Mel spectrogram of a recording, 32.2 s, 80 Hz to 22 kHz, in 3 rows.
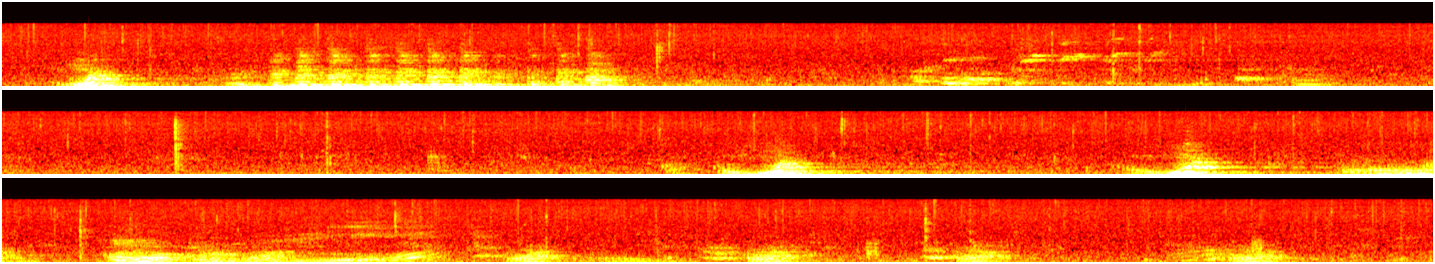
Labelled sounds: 6.8	8.6	humpback whale, 0.78 to 2.0 kHz
22.3	24.4	humpback whale, 0.91 to 2.2 kHz

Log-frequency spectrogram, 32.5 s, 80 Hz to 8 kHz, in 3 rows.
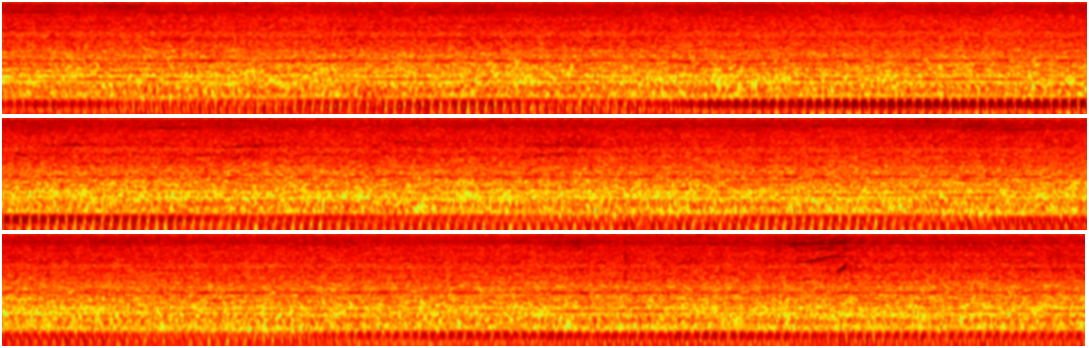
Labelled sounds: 29.4	30.2	killer whale, southern resident, 1.7 to 6.6 kHz

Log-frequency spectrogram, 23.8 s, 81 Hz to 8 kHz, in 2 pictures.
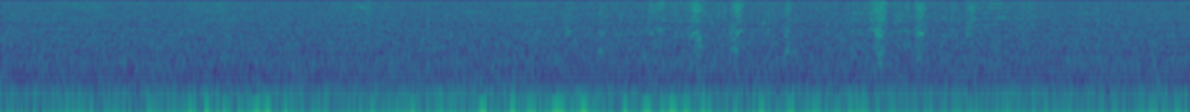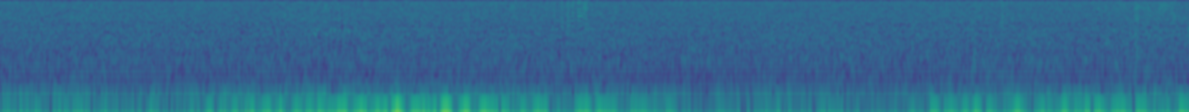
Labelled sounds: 4.6	4.9	Pacific white-sided dolphin, 4.8 to 4.9 kHz
9.7	10.2	Pacific white-sided dolphin, 2.7 to 7.7 kHz
15.2	15.5	Pacific white-sided dolphin, 2.1 to 2.4 kHz

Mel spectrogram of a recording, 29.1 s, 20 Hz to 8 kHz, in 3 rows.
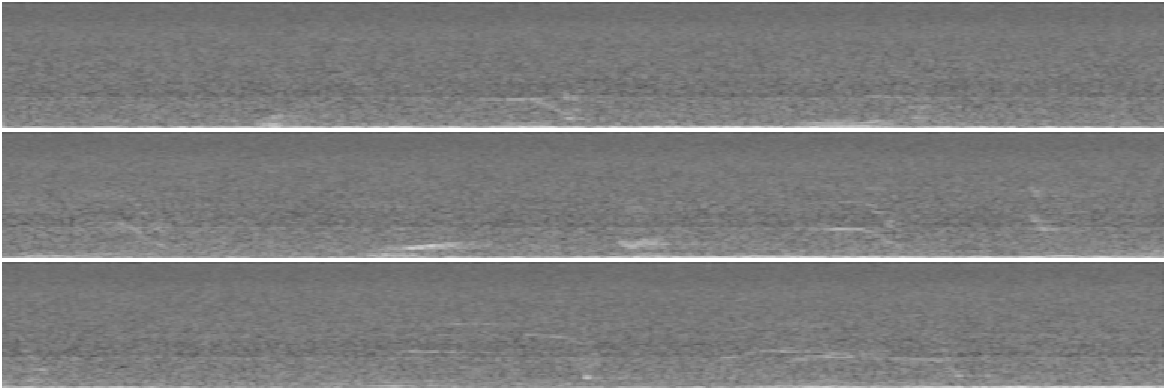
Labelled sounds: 22.8	23.0	humpback whale, 0.83 to 0.96 kHz
26.1	26.5	humpback whale, 0.80 to 0.86 kHz

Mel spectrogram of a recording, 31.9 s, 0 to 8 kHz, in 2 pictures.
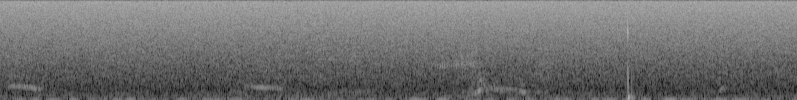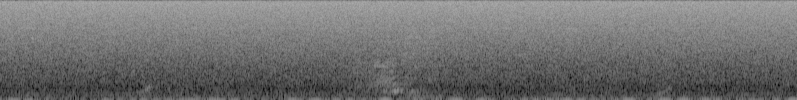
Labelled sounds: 8.7	9.2	humpback whale, 0.86 to 1.2 kHz

